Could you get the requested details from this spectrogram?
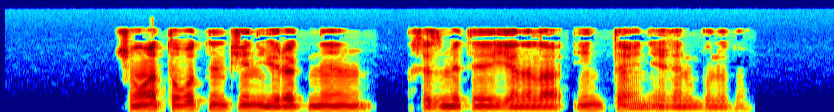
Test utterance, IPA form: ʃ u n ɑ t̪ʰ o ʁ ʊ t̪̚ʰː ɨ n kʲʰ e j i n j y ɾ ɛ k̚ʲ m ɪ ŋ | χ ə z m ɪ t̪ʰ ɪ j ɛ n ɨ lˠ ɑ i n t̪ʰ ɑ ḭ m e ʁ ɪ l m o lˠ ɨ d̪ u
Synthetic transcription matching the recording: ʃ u ŋ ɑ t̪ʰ o ʁ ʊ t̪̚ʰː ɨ n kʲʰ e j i n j y ɾ ɛ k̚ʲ n ɪ ŋ | χ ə z m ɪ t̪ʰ ɪ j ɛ n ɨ lˠ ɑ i n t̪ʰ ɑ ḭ n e ʁ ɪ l b o lˠ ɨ d̪ u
